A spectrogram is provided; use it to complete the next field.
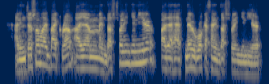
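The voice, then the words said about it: Spanish accent in English. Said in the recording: “As perhaps you may get from the accent, I am from Spain, from Madrid.”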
